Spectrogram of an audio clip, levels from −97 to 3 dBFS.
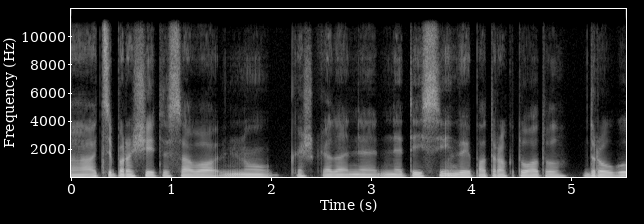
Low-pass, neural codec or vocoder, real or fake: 10.8 kHz; autoencoder, 48 kHz, 32 numbers a frame, DAC-VAE, trained on Japanese speech; fake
